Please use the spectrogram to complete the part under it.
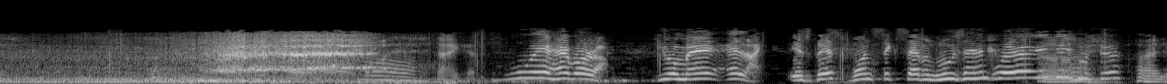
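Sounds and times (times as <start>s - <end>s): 
speeding taxi tires squealing while skidding to a stop: 0.0s - 6.4s
taxi engine rumble: 0.0s - 6.6s
speech: 7.4s - 11.6s.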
